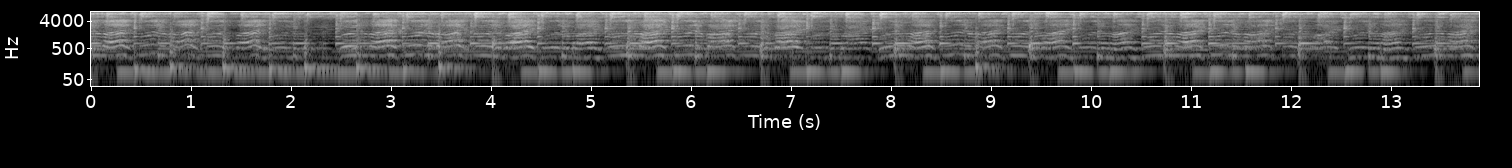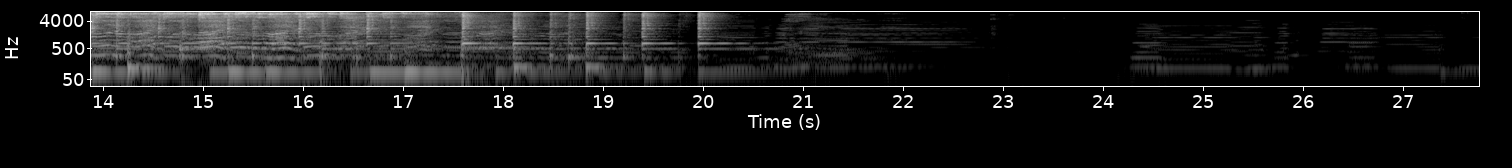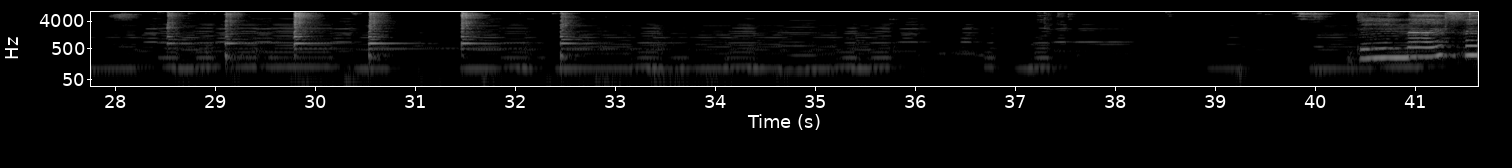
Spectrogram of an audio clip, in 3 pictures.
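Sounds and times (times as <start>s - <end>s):
kirtan devotional chanting: 0.0s - 22.0s, 40.3s - 41.6s.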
